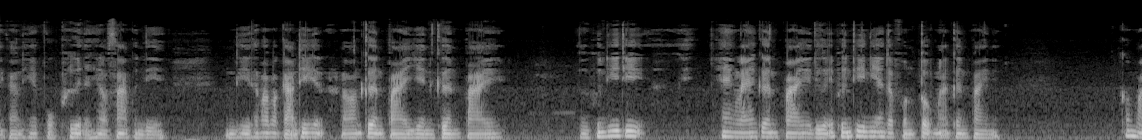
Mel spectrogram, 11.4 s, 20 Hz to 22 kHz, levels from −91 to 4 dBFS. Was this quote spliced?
no; 0 cuts

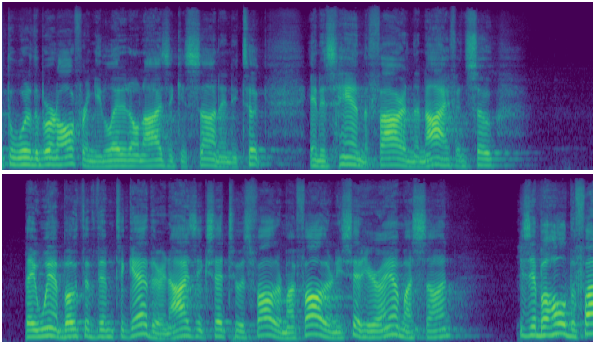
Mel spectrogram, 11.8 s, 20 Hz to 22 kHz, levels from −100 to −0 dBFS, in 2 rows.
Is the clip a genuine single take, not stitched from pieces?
yes; 0 cuts

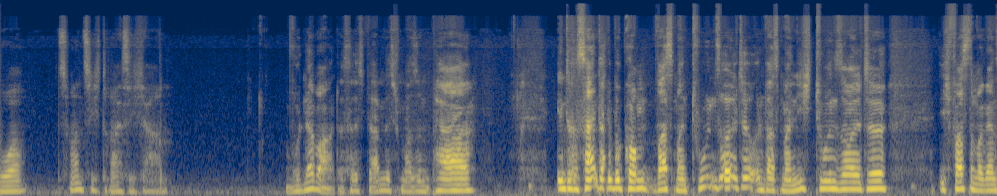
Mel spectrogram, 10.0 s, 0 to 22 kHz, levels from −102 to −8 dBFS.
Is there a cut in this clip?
yes; 1 cut; at 6.1 s

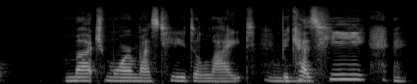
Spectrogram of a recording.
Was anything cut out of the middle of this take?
no; 0 cuts

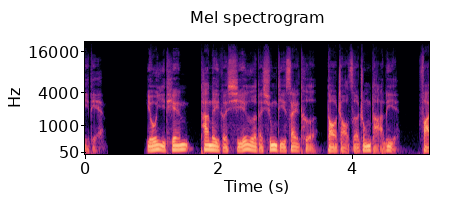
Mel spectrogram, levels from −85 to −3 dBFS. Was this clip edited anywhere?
yes; 1 cut; at 1.6 s

